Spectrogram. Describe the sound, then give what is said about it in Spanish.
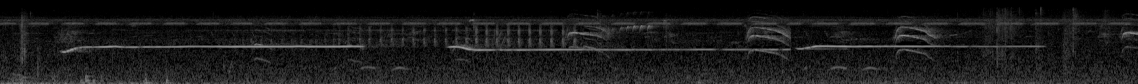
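A person whistles three long, steady, high notes with short pauses between them to call fish up while fishing, while birds chirp and insects buzz faintly in the background outdoors. “Ese pez peces tú ves arriba, lo tienes que llamar con silbido.”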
